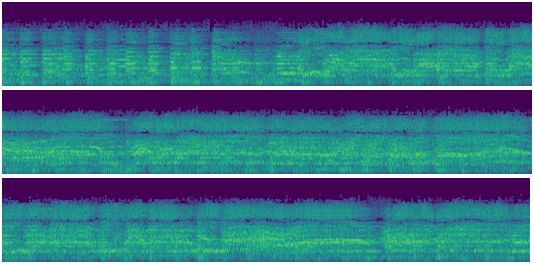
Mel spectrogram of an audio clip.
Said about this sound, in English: So, let's get the Christmas party underway with the stars of our show, all the wonderful boys and gals out there in the audience, and kids, we want you all to join us and sing Jingle Bells just as loud as you can, will you?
